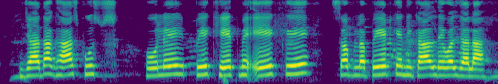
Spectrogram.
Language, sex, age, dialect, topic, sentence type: Bhojpuri, female, 25-30, Western, agriculture, statement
